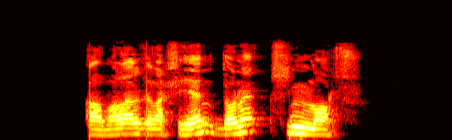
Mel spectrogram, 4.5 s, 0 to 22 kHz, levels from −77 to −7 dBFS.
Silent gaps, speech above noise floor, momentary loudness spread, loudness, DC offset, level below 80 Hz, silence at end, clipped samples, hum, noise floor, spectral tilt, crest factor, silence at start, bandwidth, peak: none; over 75 dB; 14 LU; -15 LUFS; under 0.1%; -50 dBFS; 0.95 s; under 0.1%; none; under -90 dBFS; -6 dB/octave; 16 dB; 0.85 s; 7.6 kHz; -2 dBFS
